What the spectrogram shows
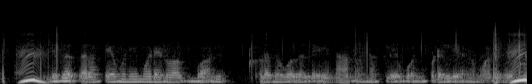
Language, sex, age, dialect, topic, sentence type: Kannada, male, 25-30, Mysore Kannada, banking, question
